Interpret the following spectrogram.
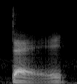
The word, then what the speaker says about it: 得: Day, this word is a polyphone. In this sentence, day, this character appears twice. This is the first time. Pronounce it as day.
